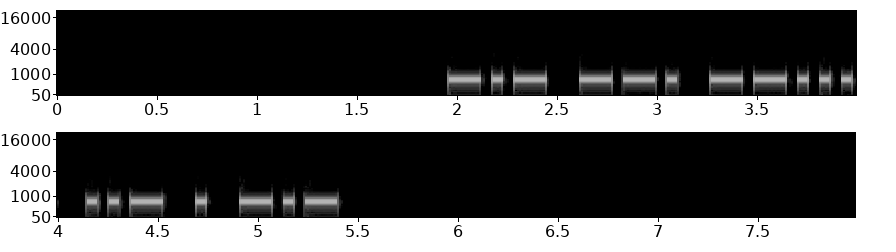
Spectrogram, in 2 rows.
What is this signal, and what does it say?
Morse code, heard as a keyed tone, about 22 wpm, 700 Hz. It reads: KG7UEK
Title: USA Call Signs - 6 Characters - Repeated 3x - 22wpm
